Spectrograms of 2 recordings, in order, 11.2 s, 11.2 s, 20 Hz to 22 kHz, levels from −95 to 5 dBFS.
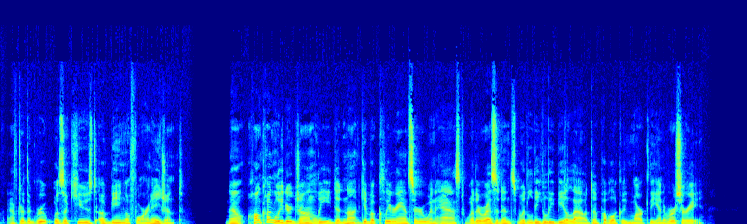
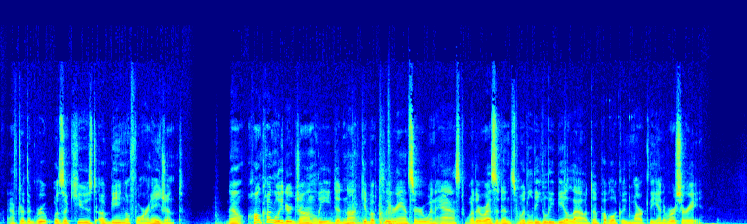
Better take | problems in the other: first | household noises; noticeable; from 3.5 s on; 15 dB below the speech

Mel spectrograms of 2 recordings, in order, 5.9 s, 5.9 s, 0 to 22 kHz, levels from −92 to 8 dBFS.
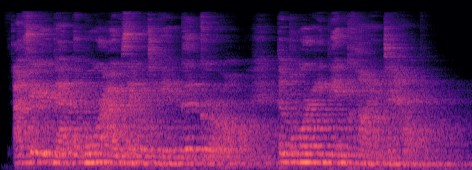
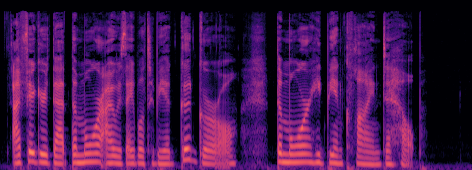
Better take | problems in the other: second | off-mic speech; far // room echo; strong; dies away in 2.3 s

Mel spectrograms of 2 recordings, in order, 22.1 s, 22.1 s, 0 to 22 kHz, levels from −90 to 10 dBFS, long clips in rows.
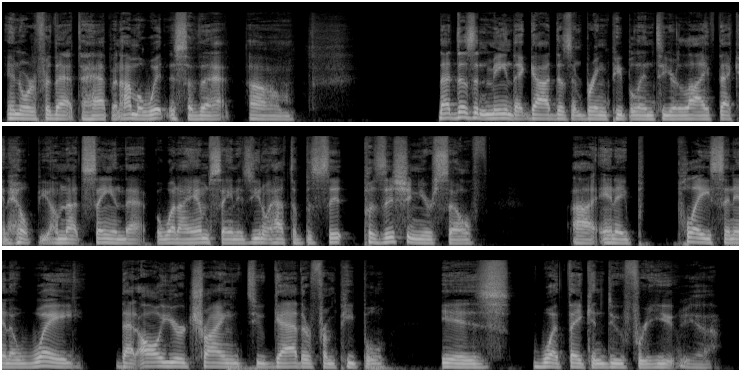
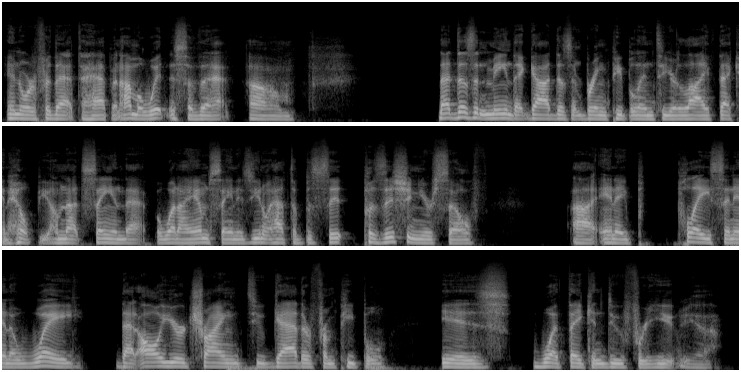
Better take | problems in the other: first | muffled; slightly; fading above 3 kHz

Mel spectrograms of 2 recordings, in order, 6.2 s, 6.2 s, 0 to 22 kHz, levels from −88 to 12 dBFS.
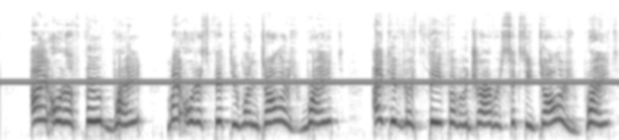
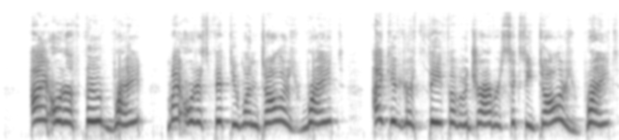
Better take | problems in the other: second | high-pitched whine; loud; throughout; 2 kHz, 6 dB below the speech

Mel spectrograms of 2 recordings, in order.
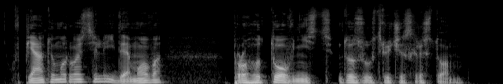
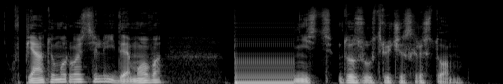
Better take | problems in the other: first | audio freezing; at 2.5 s for 0.5 s

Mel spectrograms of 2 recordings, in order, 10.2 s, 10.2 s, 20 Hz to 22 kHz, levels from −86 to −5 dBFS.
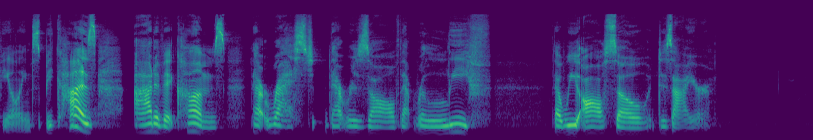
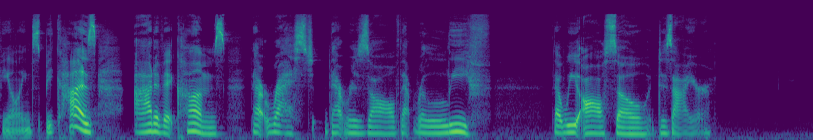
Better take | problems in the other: second | thin; very; fading below 300 Hz

